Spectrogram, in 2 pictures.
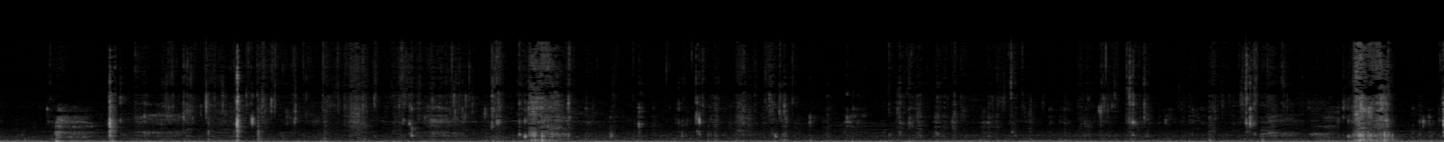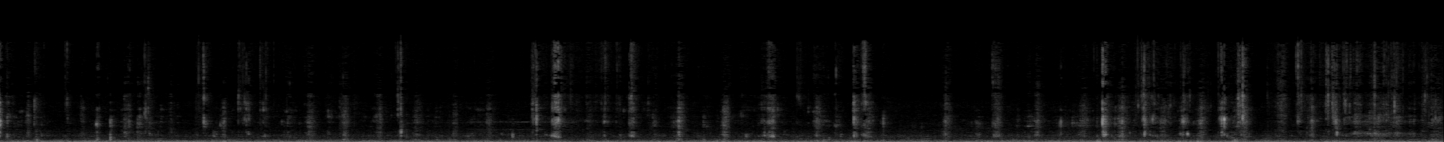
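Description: Eating sounds: chewing mouthfuls of rice and lentil dal eaten by hand, with clicks and wet squishes of fingers mixing the food on a steel plate, over a steady low hum.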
